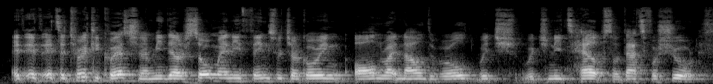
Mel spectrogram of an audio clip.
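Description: This man speaks with a Swiss German accent and a fairly high pitch. He hardly pauses at all. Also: moderate pace. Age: 30s. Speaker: company co-founder. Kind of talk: interview. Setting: video call. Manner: energetic.

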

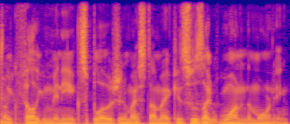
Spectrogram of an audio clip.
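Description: Very fast and very deep, a man's voice with vocal fry comes through a very clean recording with a silent background. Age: 20s. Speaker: guest, friend of the hosts. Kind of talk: casual chat.

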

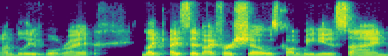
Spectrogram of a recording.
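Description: Over a quiet background, a man with an American accent talks fairly quickly in a normal speaking voice, fairly low in pitch. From Ohio. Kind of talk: interview.

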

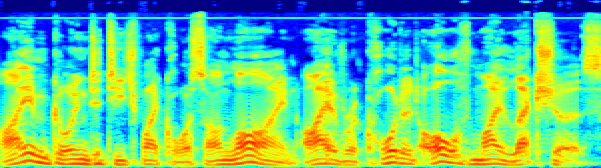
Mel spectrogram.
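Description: Using a put-on character voice with a British accent, a man speaks at a medium pitch in a raspy tone and at a fairly quick pace. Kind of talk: cultured, refined.

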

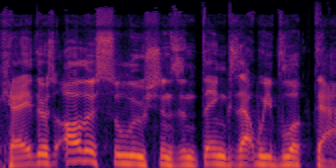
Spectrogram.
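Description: The speaker is a man. He talks with a Connecticut accent. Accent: Northeastern US (Connecticut). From US Northeast, Bridgeport, Connecticut. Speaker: podcast host, former Marine sniper. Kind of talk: angry, profane solo rant about forum critics. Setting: at home. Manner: wound-up, combative and sarcastic; blunt and forceful, calling it like he sees it.

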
